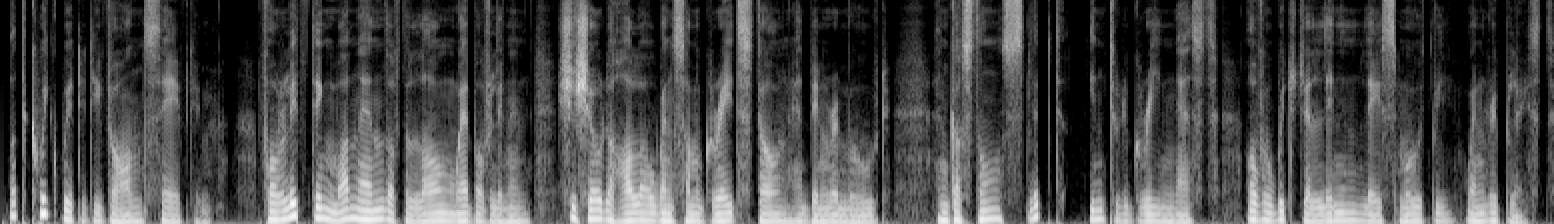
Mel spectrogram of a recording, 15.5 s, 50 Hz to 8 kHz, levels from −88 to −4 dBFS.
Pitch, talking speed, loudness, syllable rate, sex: 100 Hz, 160 wpm, -18 LUFS, 4.7 syllables/s, male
